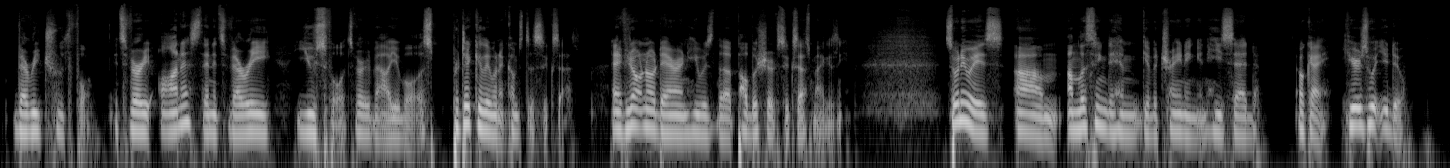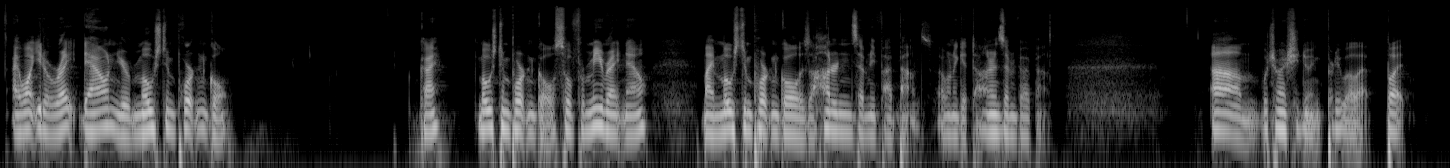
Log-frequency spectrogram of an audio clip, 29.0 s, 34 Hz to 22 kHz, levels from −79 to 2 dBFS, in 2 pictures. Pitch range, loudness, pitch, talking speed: 130-150 Hz, -26 LUFS, 140 Hz, 190 wpm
